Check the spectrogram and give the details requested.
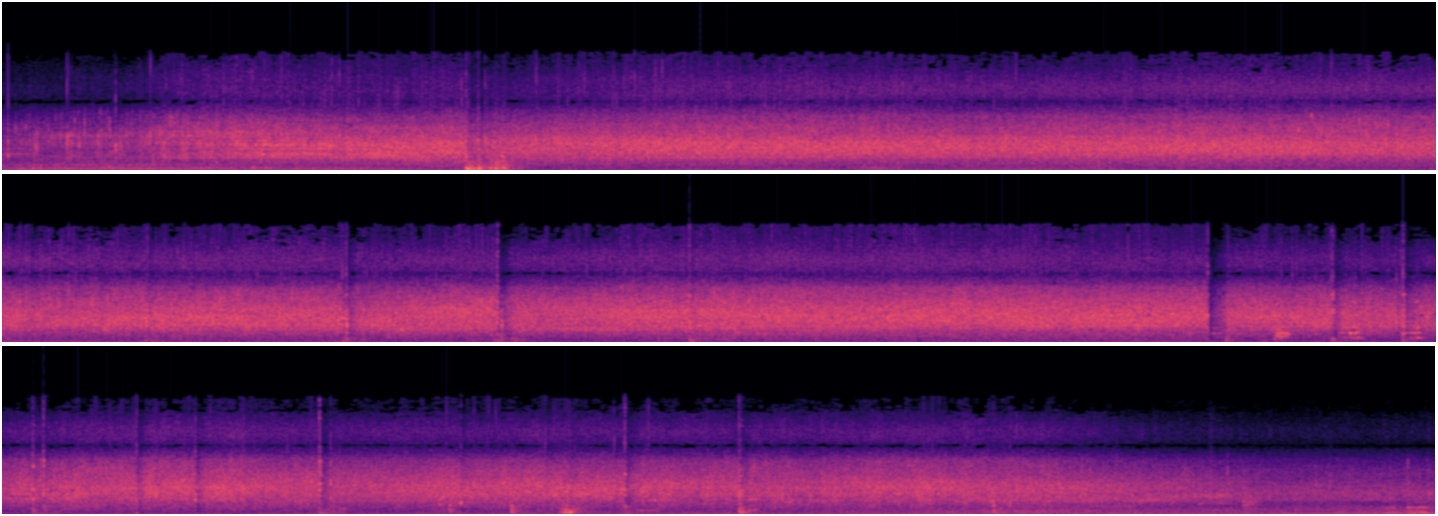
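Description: Ackee and saltfish with sweet peppers and onion frying in a pan on a gas burner: a loud, steady sizzle that builds about a second in as the ackee goes in. A metal spoon stirs the mix now and then, with a few light clicks against the pan.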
